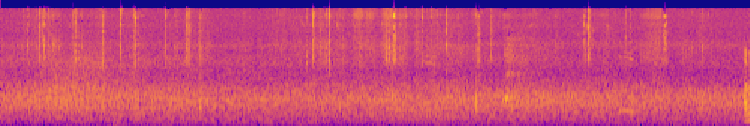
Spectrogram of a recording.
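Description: Faint scattered clicks and rustles of gear being handled, a few small items knocking together, over a steady background hiss.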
